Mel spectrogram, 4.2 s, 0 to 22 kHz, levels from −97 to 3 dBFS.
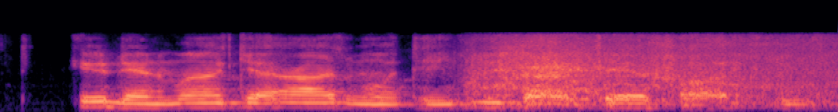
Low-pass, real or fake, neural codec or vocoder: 7.2 kHz; fake; codec, 16 kHz, 2 kbps, FunCodec, trained on Chinese and English, 25 frames a second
